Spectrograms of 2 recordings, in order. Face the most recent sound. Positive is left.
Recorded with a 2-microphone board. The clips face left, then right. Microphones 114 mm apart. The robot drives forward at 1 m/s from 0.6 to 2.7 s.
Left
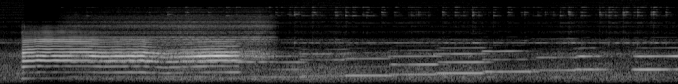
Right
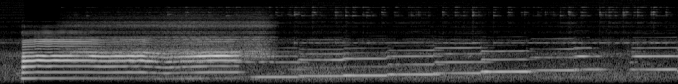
turn(degrees=-80)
